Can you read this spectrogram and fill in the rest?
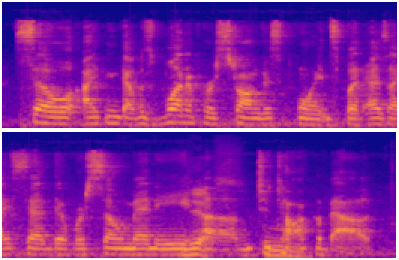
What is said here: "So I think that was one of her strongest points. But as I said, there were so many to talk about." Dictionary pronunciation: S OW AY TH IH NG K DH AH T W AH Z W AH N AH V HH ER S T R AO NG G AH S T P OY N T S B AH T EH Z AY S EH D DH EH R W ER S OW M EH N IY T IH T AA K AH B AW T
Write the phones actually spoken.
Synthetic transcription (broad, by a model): S OW AY TH IH NG K DH AH T W AH Z W AH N AH V ER S T R AO NG G AH S T P OY N T S B AH T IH Z AY S EH D DH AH R W ER S OW M EH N IY T IH T AA K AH B AW T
